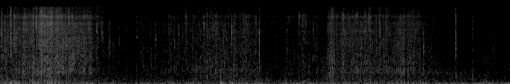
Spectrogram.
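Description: A thin white paper sheet printed with a black doodle is scratched and tapped with fingertips and nails, with an index finger tapping single spots. Dry, bright crinkling and scratching form a hissy texture, with a louder burst at the start and light taps scattered through the rest.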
